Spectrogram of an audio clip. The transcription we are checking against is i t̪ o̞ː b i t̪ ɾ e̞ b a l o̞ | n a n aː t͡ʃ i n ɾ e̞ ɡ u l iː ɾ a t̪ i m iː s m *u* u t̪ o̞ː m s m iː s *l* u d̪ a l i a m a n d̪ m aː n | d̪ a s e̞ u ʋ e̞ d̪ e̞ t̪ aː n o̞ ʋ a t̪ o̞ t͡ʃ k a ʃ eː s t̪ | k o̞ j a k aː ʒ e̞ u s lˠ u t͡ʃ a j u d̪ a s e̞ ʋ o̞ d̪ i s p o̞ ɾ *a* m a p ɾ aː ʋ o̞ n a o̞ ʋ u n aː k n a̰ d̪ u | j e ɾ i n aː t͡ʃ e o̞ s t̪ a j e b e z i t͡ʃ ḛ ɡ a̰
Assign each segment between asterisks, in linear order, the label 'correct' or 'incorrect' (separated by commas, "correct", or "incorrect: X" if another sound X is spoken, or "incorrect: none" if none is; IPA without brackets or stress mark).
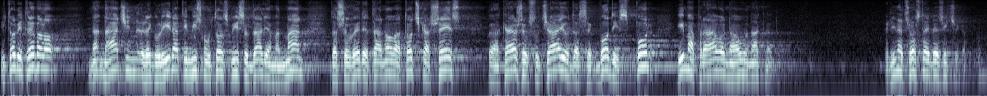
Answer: incorrect: o, correct, incorrect: i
